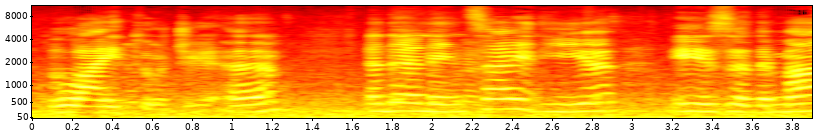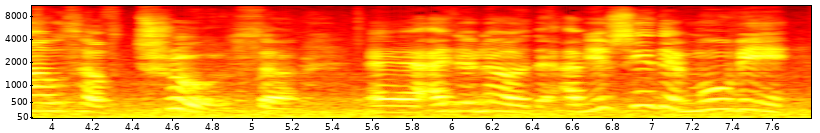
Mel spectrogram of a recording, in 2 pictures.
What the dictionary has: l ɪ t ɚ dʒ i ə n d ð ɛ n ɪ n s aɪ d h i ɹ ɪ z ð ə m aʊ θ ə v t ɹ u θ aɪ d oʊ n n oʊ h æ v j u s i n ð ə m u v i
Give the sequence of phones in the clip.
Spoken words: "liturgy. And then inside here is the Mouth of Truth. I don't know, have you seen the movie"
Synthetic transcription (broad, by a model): l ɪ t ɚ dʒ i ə n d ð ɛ n ɪ n s aɪ d h i ɹ ɪ z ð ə m aʊ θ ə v t ɹ u θ aɪ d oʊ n n oʊ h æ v j u s i n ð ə m u v i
